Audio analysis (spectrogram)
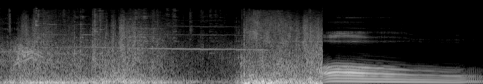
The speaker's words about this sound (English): Oh, so many explosions. Okay. Like so many little ones.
